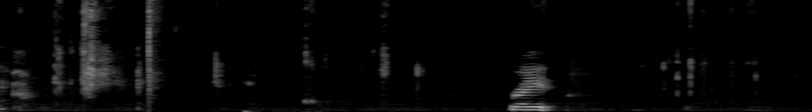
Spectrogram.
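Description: Clear Scotch tape pulled off its roll and torn off, a few short crackling rips in the first second or so, followed by faint light handling sounds as the tape is pressed onto a paper cup and cardboard.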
